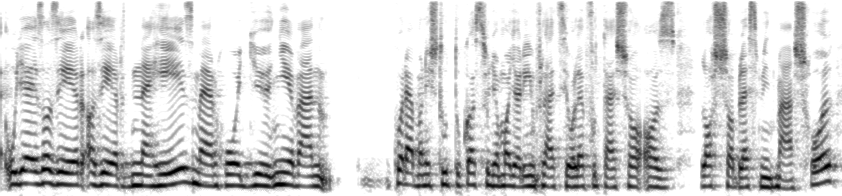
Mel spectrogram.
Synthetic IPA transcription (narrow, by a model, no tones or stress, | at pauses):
uɟɛɛzɒzeːrɒzeːrt̪nɛɦeːzmɛrho̞ɟɲilvaːn | ko̞ɾaːbːɒniʃt̪ut̪ːukɒst̪ho̞ɟɒmɒɟɒɾiɱflaːt̪sijoːlɛfut̪aːʃɒʔɒzlɒʃːɒblɛsmint̪maːʃho̞l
